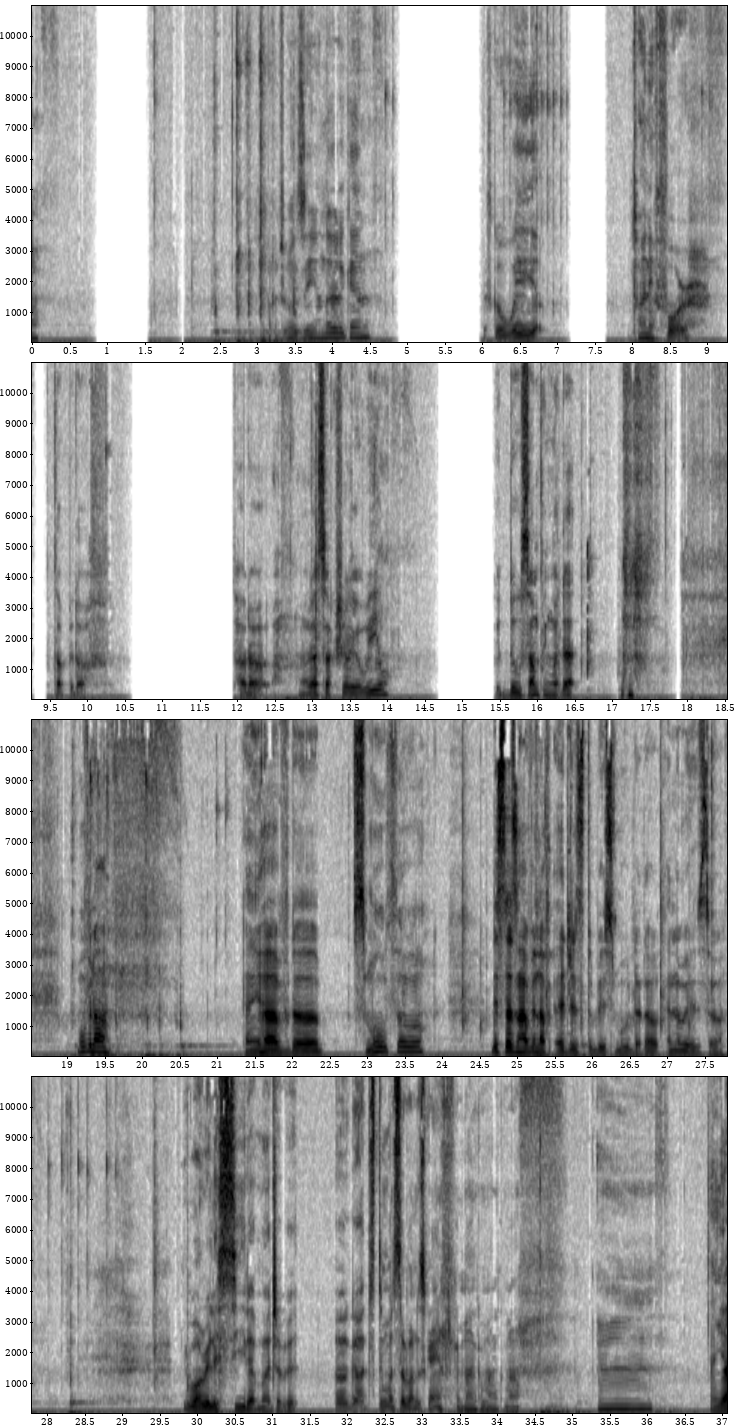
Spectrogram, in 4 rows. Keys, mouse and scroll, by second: 2.8 ctrl+z, 3.1 ctrl+z, 4.7 click, 6.3 click, 6.5-7.0 click, 6.7 click, 6.8 click, 7.2 click, 9.0 click, 13.1 middle click, 13.8-14.5 scroll down 11, 14.7-15.3 scroll up 5, 15.3-16.0 scroll down 2, 16.0-16.7 scroll up 8, 16.7 middle click, 17.4-17.7 scroll down 2, 18.2-18.8 scroll down 1, 19.3 ctrl+z, 19.6 ctrl+z, 20.1 ctrl+z, 21.0 click, 22.4 scroll up 1, 23.1-23.4 scroll up 3, 24.3 middle click, 24.8-25.2 scroll up 4, 25.4 shift+middle click, 26.0 scroll up 3, 26.5-27.3 scroll down 4, 27.0 middle click, 27.7 shift+scroll up 1, 27.8 shift+scroll down 1, 28.0 shift+click, 28.5 click, 28.8 click, 29.4 scroll up 1, 29.7 middle click, 29.9-30.2 scroll down 1, 31.7 scroll down 1, 36.9 click.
